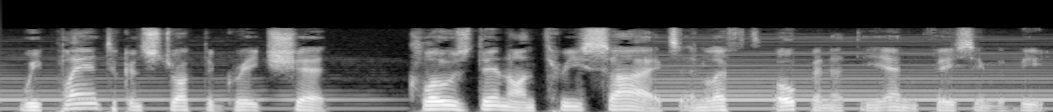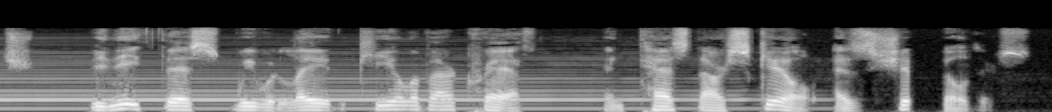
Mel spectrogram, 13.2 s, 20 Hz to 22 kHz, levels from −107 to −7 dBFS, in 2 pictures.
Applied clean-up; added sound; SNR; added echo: none; Wind instrument, woodwind instrument; 14 dB; none.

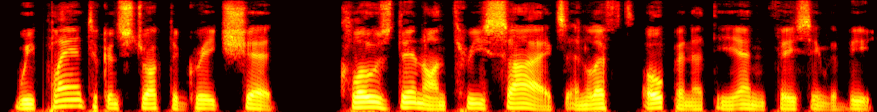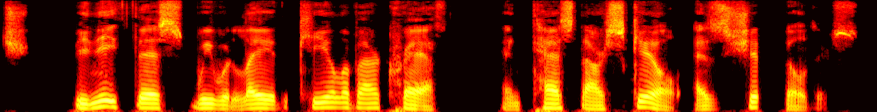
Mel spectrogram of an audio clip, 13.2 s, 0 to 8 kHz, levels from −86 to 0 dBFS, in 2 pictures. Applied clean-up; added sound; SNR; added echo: none; none; none; none.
